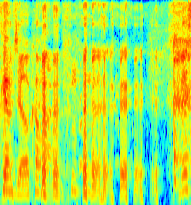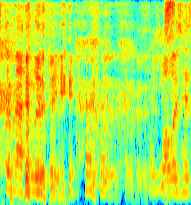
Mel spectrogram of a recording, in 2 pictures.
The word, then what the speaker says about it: Mathlouthi: Mathlouthi. Mathlouthi.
